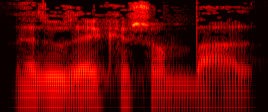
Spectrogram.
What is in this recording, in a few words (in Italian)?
frasi in bergamasco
